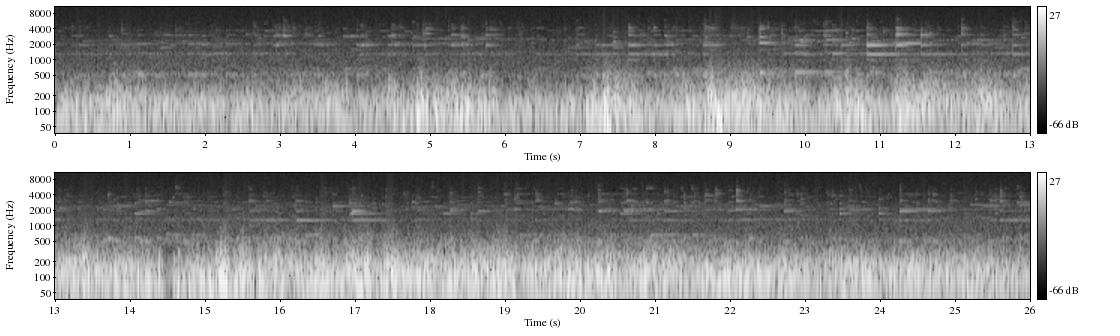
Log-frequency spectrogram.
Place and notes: Feldberg, Bismarckdenkmal - cowbells
as I approached the place all i could notice were cow bells in dense fog. within the few minutes of recording the whole hill slope cleared of the fog and dozens of cows grazing were to be seen in the distance.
